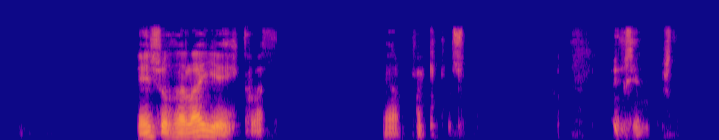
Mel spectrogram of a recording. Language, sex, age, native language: Icelandic, male, 20-29, Icelandic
